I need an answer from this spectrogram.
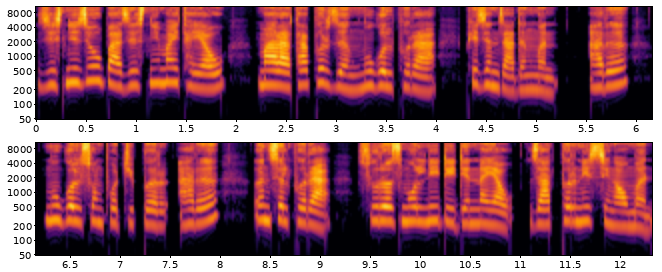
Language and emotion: Bodo, neutral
